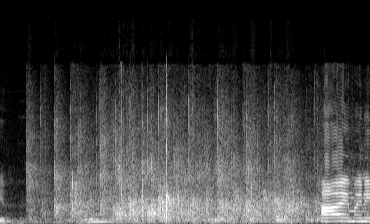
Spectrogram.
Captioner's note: applause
